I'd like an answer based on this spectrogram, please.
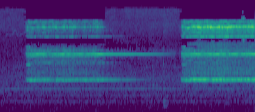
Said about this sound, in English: I'm going to call my cell phone so we can verify that our ringer is working.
